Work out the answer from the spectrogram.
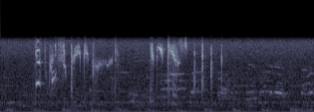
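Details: A ten-month-old pet budgerigar chattering: short scratchy chirps and warbled notes in brief bursts with pauses, against a low background hum.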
